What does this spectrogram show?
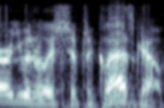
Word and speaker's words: Glasgow: in relationship to Glasgow they go all mate it's Glasgow I was like oh excuse me it's glasgow glasgow glasgow and so from that point on I've never forgotten glasgow glasgow it's pronounced glasgow and bro that has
